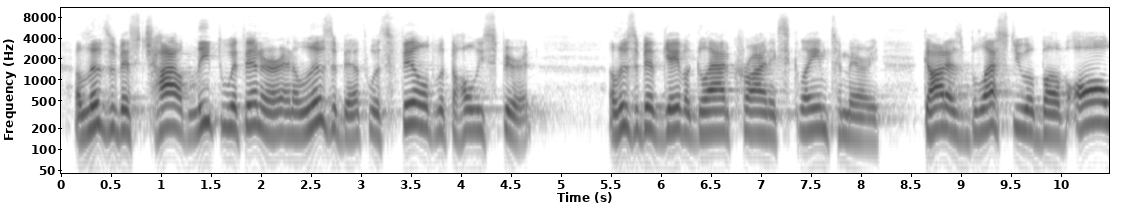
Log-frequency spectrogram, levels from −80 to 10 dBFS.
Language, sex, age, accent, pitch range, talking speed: English, male, 40-59, American, 140-185 Hz, 160 wpm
